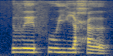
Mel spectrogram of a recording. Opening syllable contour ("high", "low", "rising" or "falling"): low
